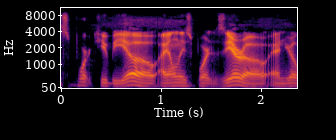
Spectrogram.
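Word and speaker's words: Xero: which is quickbooks online I only support a zero and that's spelled X ero so people who are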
